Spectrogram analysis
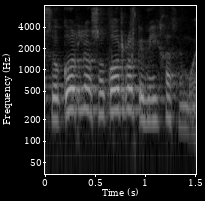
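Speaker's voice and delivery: ordinary delivery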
